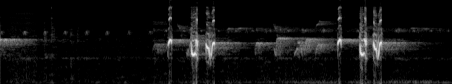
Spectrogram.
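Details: Two lively phrases from a wild bulbul that avoids the cage and probably has nestlings, each made of quick, sharp chirps running into a warbled, wavering trill, with a brief pause between them.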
